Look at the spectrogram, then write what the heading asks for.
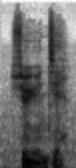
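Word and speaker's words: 轩辕剑: The proper pronunciation is Xuan Yuan Sword 7. Don't believe me? Listen to this short clip. 夫人，我找到了，轩辕剑，轩辕剑，轩辕剑。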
